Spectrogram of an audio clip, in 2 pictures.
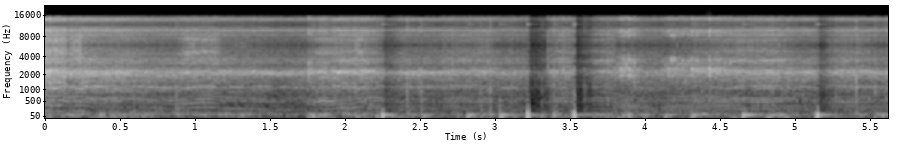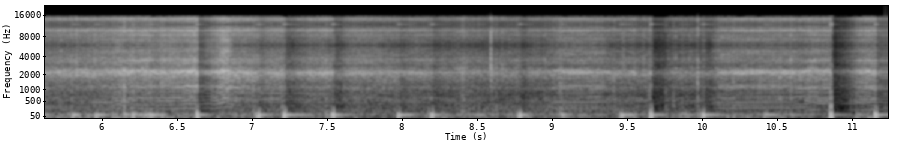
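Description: A quad bike engine revs and roars up close, rising and falling in pitch.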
